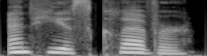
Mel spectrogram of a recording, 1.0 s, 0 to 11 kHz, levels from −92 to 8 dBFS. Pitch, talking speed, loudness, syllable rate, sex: 215 Hz, 230 wpm, -17 LUFS, 5.6 syllables/s, female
